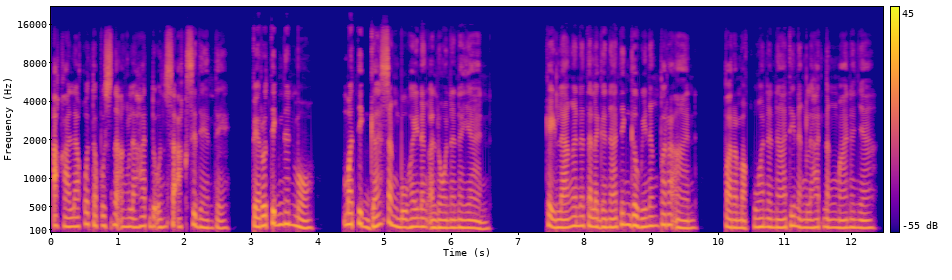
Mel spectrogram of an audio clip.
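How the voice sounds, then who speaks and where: A woman narrator voicing a calm, cold-hearted husband in an audiobook, speaking almost without emotion. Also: low voice, normal speed, no echo, studio quality, close to an everyday voice.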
